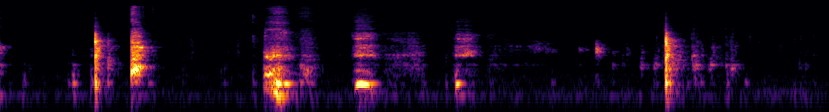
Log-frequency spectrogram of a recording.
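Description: A person coughing and gagging in a string of short, harsh bursts with brief gaps between them, his throat burning from a mouthful of dry garlic powder.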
